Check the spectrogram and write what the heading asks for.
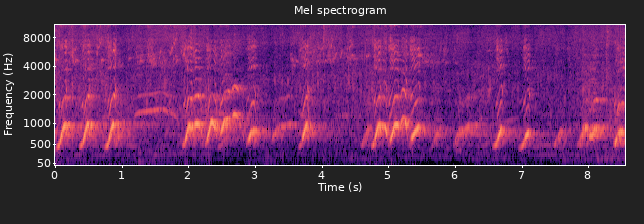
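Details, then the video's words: Captive agile gibbon couple at Bristol Zoo Gardens, UK, calling loudly in agitation at something in the bulrushes; quick rising whoops repeated in clusters, with occasional higher sliding notes layered over them, short quiet gaps between bursts. "GARRULOUS GIBBONS ~ Agile Gibbons (Hylobates agilis)"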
